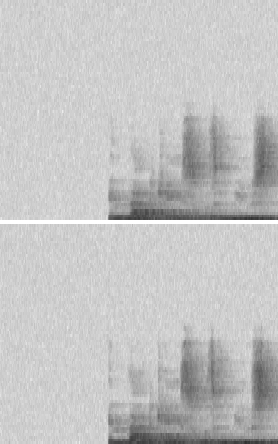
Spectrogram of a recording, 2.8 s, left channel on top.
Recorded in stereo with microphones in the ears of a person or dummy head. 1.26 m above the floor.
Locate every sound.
1.1 s a woman speaking: 40° right (ahead or behind), 1.7 m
